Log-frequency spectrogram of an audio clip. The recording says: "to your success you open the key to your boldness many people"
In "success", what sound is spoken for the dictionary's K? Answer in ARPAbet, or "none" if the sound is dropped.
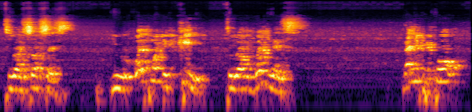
none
